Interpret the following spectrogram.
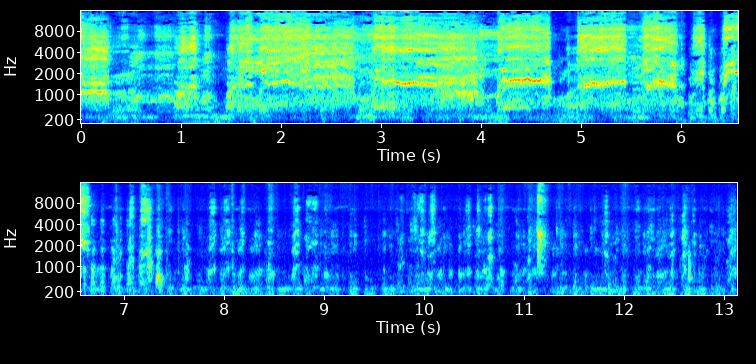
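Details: Native pigs on a small backyard pig farm being fed a mixed feed with banana: sharp squeals and chomping in the first seconds, then steady rapid grunting and slurping feeding noise that grows quieter, with a brief human voice early on.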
